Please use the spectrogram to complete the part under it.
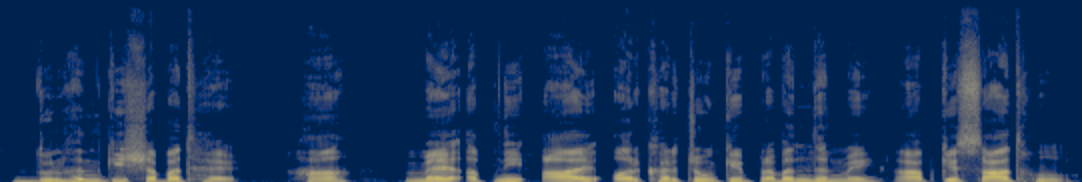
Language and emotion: Hindi, neutral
